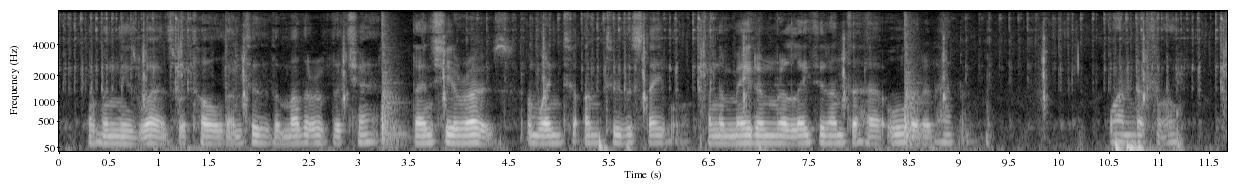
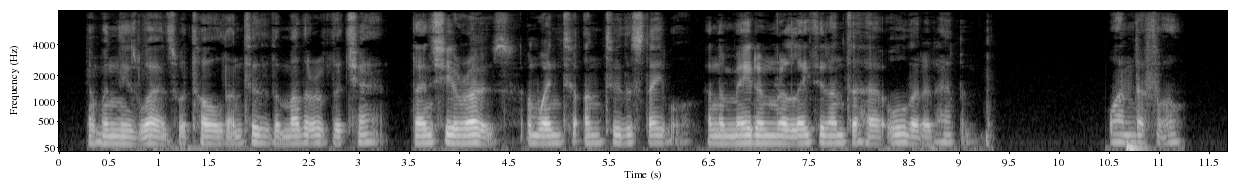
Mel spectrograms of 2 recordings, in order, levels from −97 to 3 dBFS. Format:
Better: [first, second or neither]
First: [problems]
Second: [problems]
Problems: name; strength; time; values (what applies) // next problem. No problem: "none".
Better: second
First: background sound (Tick-tock + Thump, thud); 11 dB below the speech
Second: none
